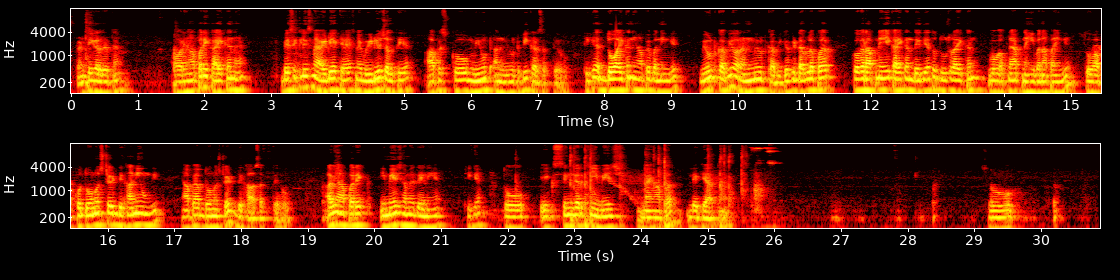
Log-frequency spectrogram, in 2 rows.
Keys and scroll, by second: 0.0-0.5 typing, 22.1 super+t, 22.7-25.9 typing.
